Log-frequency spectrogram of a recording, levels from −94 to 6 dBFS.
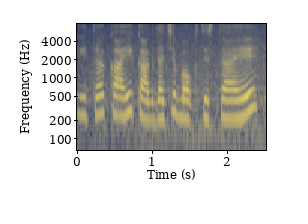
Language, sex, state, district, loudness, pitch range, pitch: Marathi, female, Maharashtra, Gondia, -16 LUFS, 215-255 Hz, 240 Hz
